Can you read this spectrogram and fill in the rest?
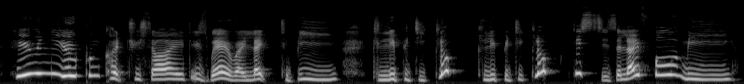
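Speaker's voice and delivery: a contented toy horse singing his joy; rocking horse voice. Acted. Parent reading to child as happy rocking horse. Sugar Lump speaks.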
